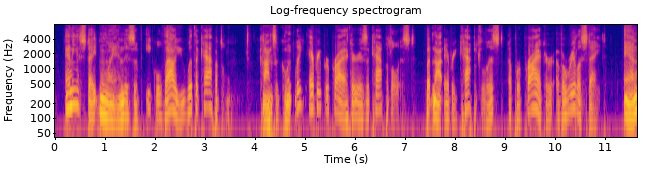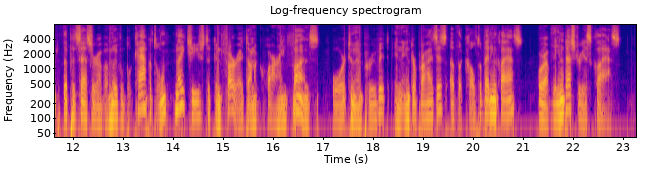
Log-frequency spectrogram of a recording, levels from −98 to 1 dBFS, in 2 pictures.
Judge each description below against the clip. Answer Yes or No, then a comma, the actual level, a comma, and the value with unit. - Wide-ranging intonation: Yes, wide, 6.0 semitones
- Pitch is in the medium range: No, low, 105 Hz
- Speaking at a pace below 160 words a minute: Yes, average, 145 wpm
